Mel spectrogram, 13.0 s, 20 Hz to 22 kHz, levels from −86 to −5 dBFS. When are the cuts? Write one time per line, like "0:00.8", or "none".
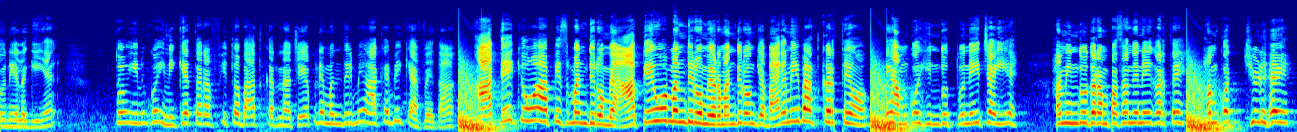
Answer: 0:04.7
0:08.9
0:11.9

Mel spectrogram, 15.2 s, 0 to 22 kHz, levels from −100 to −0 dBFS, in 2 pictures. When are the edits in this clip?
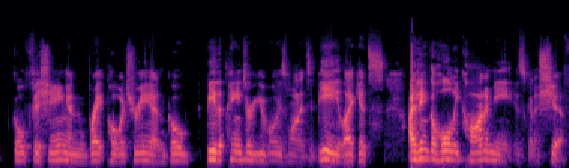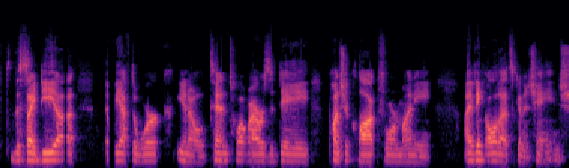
0:02.6

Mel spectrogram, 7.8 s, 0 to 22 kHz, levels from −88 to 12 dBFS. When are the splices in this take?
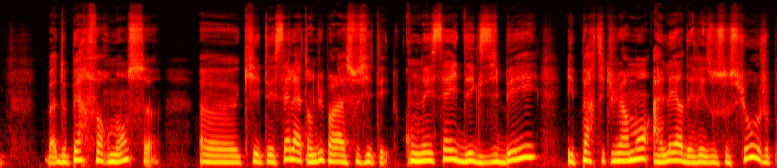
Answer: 0:03.9

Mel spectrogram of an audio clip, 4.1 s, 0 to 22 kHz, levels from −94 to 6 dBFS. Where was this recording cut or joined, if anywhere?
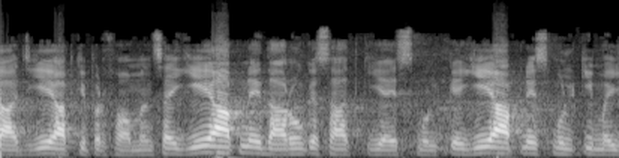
none

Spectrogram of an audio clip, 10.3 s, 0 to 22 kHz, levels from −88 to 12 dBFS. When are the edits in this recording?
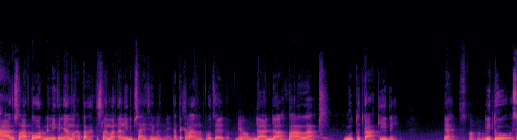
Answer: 0:03.4

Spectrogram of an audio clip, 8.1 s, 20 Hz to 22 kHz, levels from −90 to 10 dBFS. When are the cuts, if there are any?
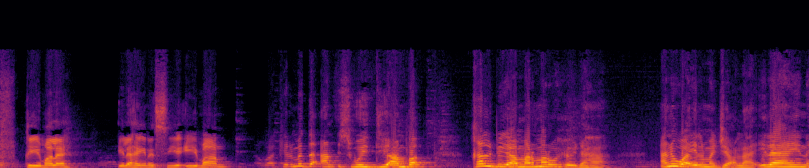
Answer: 0:03.0

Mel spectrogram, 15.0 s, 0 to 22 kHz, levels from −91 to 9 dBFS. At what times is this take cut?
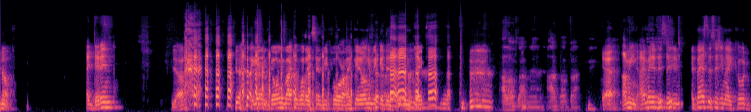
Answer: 0:09.9

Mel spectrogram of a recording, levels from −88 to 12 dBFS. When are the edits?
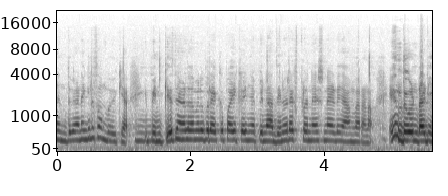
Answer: none

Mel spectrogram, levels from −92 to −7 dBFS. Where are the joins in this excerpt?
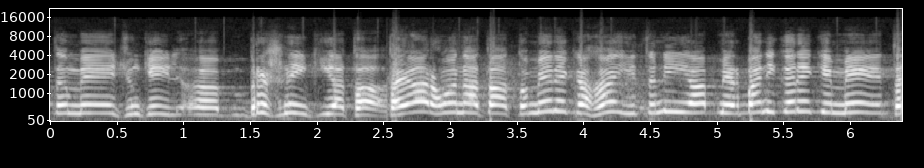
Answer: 0:02.5

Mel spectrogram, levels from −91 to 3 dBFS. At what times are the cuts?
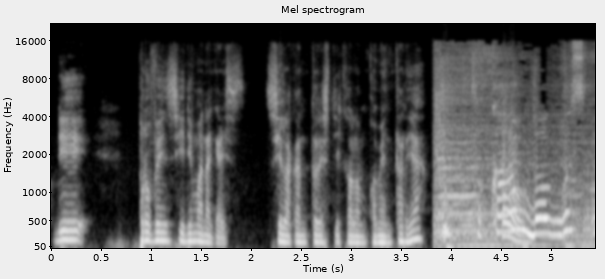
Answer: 0:03.8

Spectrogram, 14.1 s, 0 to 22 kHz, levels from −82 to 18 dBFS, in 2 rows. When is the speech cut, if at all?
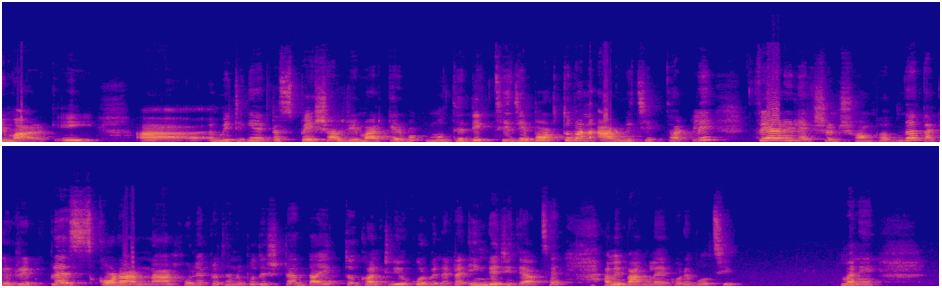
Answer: none

